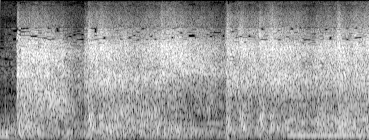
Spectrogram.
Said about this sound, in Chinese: 游击队轻机枪的子弹雨点儿般泻向敌阵，队员们散步水中一起猛打，敌人伏在船上还击。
